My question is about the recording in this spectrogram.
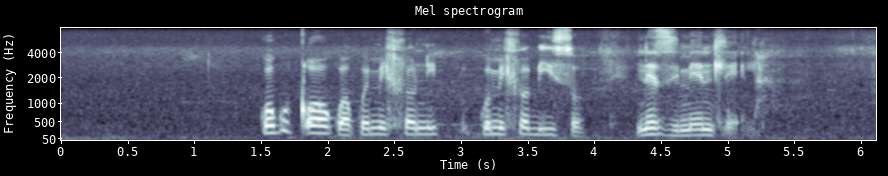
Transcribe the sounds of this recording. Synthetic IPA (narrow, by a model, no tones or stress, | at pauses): kʼokʼuǃɔkʼwa | kʼwemiɬoɓisɔnezimɛnd͡ɮʱɛ̰ːla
